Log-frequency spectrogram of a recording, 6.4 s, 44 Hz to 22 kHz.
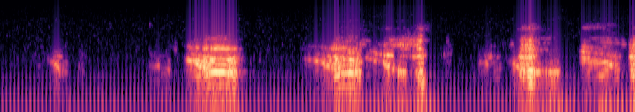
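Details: Roaring Carpathian stag of Bucovina in the breeding season, September 2022: a loud hoarse bellow followed by a run of rough, grunting roars in quick succession, with a few fainter short calls between.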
